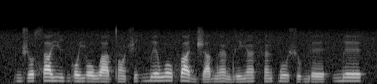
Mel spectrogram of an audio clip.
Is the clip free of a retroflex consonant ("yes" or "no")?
yes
